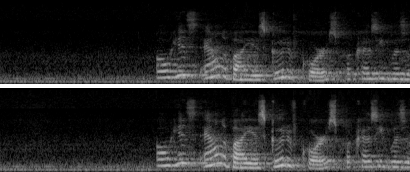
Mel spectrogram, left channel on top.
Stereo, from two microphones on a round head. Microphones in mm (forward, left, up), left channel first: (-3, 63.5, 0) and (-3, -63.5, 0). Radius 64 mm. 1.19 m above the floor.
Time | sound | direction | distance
1.6 | a woman speaking | 5° left (ahead or behind) | 0.6 m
